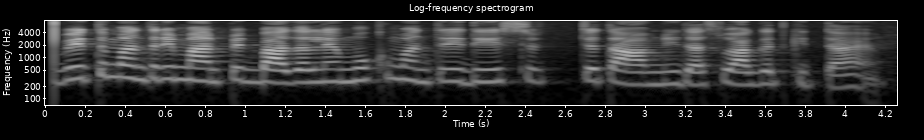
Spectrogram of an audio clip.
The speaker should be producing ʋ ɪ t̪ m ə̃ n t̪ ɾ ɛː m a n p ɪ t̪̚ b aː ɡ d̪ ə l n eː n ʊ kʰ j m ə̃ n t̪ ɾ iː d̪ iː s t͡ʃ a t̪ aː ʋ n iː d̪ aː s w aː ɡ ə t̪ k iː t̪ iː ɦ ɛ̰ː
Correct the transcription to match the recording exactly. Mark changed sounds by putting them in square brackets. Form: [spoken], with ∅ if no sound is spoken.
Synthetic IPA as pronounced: ʋ ɪ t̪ m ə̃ n t̪ ɾ [iː] m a n p ɪ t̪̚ b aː [∅] d̪ ə l n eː [m] ʊ kʰ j m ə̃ n t̪ ɾ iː d̪ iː s t͡ʃ [ə] t̪ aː ʋ n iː d̪ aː s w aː ɡ ə t̪ k iː t̪ [aː] ɦ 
